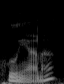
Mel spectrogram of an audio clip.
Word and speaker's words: Juliana: I thought it was Juliana, but she pronounces it Juliana.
